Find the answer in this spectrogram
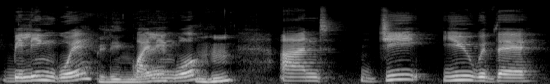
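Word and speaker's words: bilingüe: Okay, so when you see the U with the two dots, that means the U has to be pronounced. So that would be Gue, like bilingue, bilingual, and G-U with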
